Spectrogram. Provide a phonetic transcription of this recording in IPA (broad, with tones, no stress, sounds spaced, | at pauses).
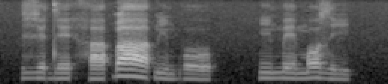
ɣ ɪ˨ d e˨ h a˨˦ ɓ aː˦˨ ɓ ĩ˨ b oː˨ | ĩ˨ m e˨ m ɔ˦˨ z i˨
